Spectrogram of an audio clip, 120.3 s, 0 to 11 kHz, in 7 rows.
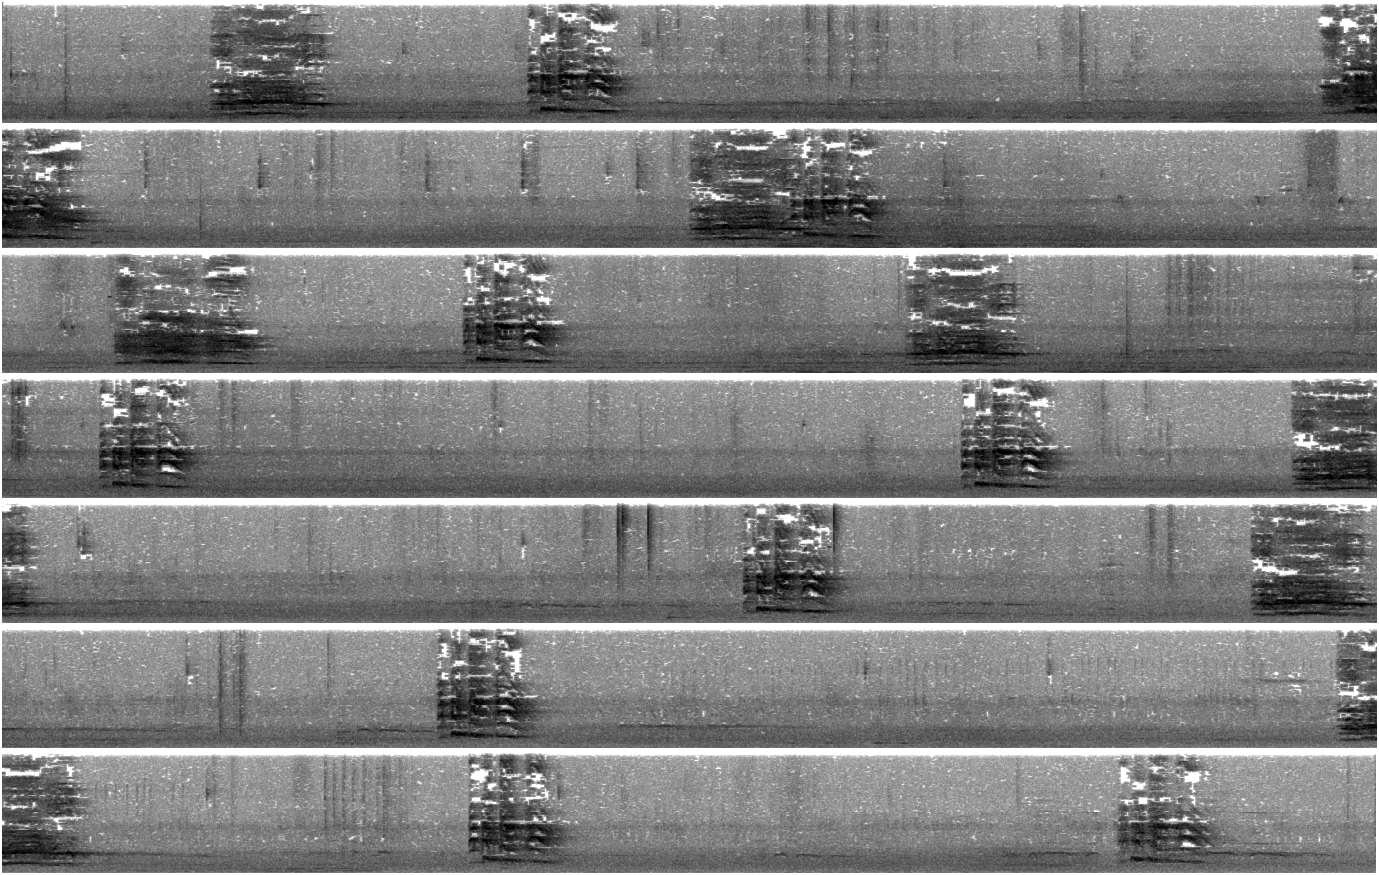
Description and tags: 20101205.03.dawn.rooster.n.traffic
Two roosters crowing at dawn, one has a really weird voice. Soft traffic noise in background. Recorded at La Paz downtown, Baja California, Mexico with Shure Wl183 mics into Fel preamp and Olympus LS10 recorder.
ambiance, city, cockerel, crowing, field-recording, rooster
